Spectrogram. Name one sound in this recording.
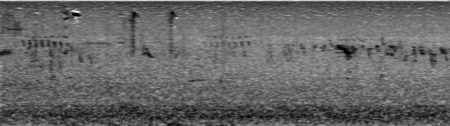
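Leafy branches rustle as someone pushes through a bush.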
